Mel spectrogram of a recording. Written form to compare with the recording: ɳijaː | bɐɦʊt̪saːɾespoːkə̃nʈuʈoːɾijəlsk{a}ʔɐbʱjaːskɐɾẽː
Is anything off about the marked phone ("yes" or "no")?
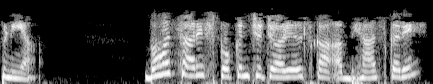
no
